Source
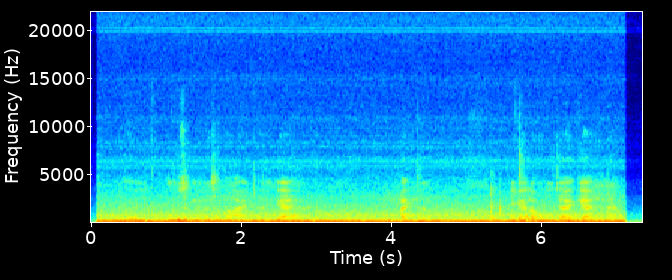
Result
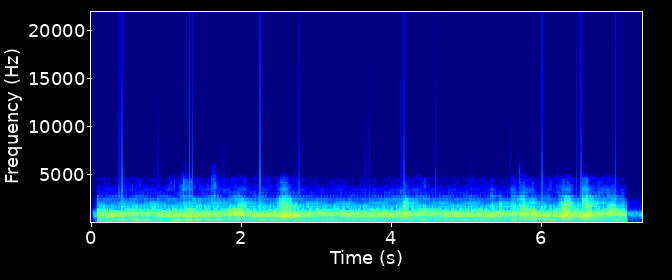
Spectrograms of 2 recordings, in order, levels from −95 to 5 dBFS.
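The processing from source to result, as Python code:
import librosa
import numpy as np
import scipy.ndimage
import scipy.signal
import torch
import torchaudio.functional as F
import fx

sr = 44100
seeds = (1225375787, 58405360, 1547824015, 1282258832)

y = fx.chord_vocoder(x, sr, chord='minor triad', root=58)
y = fx.ladder_bandpass(y, sr, hz=1100.0, resonance_pct=50)
y = fx.buffer_crackle(y, sr, first_s=0.31, period_s=0.47, block=2048, kind='repeat')
y = F.gain(torch.from_numpy(y), 5.0).numpy()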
